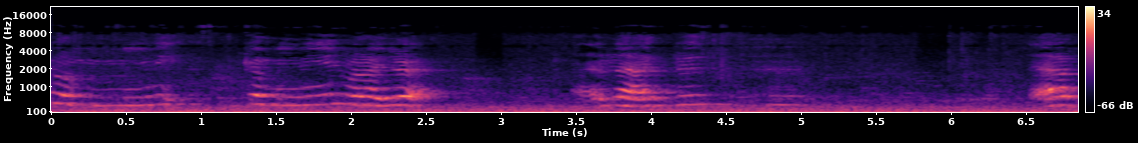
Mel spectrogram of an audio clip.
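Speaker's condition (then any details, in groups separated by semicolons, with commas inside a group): Cerebral palsy; spastic quadriplegia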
